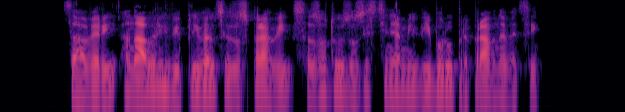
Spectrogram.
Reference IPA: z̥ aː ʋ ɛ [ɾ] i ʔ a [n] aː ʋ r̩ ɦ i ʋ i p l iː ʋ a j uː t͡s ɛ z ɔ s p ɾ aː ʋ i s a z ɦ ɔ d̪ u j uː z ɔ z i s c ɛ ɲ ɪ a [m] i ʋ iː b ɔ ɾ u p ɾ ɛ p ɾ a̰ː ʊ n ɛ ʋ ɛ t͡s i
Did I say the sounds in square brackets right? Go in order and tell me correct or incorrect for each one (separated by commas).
correct, correct, correct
